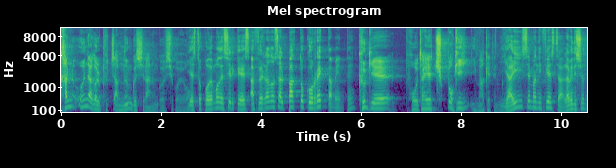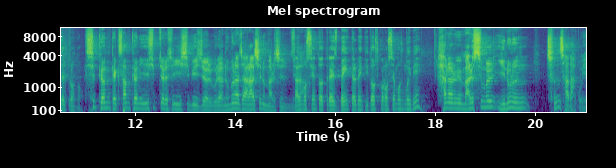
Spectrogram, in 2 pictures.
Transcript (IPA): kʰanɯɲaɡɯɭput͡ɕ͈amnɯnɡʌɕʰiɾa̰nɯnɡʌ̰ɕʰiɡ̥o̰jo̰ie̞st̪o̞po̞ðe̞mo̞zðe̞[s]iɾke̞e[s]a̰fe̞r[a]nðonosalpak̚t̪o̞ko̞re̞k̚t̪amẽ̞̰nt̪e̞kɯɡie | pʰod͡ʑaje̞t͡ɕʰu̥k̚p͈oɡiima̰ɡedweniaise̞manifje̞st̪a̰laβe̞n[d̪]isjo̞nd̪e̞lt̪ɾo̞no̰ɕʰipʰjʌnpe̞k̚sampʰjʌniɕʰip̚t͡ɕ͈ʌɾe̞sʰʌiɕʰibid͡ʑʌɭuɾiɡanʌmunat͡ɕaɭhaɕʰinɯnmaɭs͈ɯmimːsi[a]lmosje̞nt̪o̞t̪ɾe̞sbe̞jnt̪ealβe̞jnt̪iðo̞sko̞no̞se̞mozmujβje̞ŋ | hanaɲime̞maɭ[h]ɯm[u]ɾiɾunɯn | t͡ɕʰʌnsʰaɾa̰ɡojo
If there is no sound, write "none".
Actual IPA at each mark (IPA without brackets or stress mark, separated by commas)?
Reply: s, s, a, d̪, a, s, ɯ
